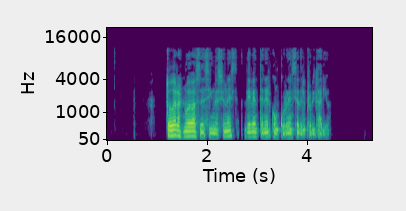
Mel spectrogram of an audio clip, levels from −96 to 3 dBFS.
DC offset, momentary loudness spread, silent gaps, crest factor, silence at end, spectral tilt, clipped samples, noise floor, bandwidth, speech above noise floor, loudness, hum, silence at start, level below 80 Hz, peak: under 0.1%; 13 LU; none; 20 dB; 0.9 s; -6.5 dB/octave; under 0.1%; under -90 dBFS; 11.5 kHz; over 71 dB; -20 LUFS; none; 1.2 s; -66 dBFS; -2 dBFS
